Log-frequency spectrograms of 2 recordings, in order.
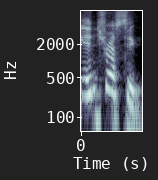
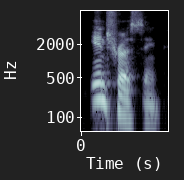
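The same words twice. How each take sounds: First: It is said brightly with genuine enthusiasm. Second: It is said slowly and doubtfully after a hum. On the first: The message is found truly interesting and cool. "hey, that's really interesting, cool" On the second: The message is doubted or quietly disapproved of. "it was more like, hmm, interesting"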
